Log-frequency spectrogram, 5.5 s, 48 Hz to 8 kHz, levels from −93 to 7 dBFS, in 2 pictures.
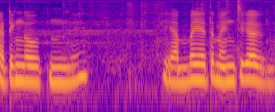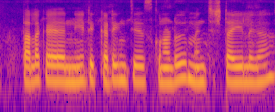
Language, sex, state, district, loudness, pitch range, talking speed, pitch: Telugu, female, Andhra Pradesh, Srikakulam, -18 LUFS, 190-210 Hz, 150 wpm, 200 Hz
